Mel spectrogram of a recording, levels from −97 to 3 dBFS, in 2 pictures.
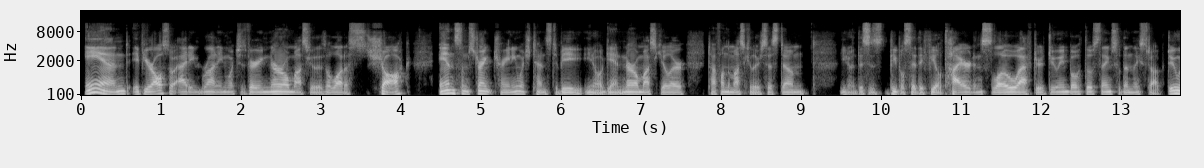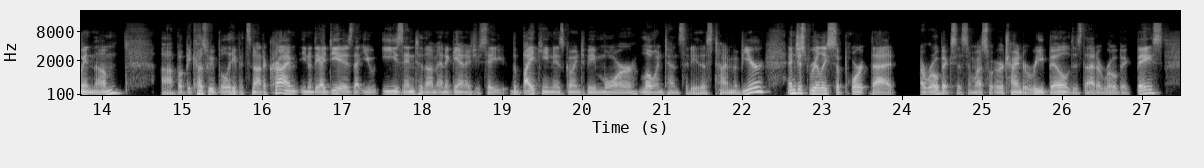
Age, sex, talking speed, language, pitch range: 20-39, male, 235 wpm, English, 95-110 Hz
